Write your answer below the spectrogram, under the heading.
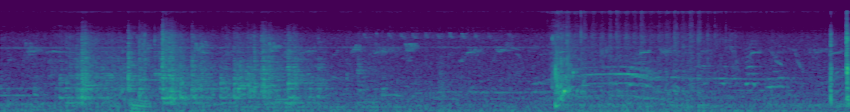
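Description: Quiet pondside ambience with faint bird chirps. Scattered soft clicks and rustles come from hands baiting a fishing hook with a worm, with a sharper click a little past halfway and another near the end.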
